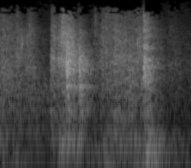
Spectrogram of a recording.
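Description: Milk pouring from a carton into a wok, a splashing trickle that swells louder about a second in and again near the end.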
